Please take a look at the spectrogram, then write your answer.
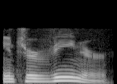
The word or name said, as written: intervener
